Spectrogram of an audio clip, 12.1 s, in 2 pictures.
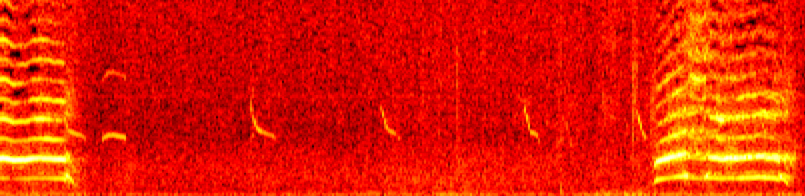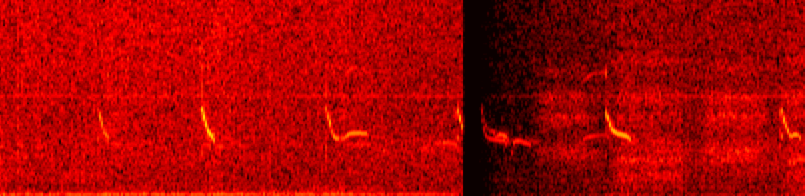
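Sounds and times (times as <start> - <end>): whistled bird calls: 0.0 - 3.2, 6.7 - 10.9.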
